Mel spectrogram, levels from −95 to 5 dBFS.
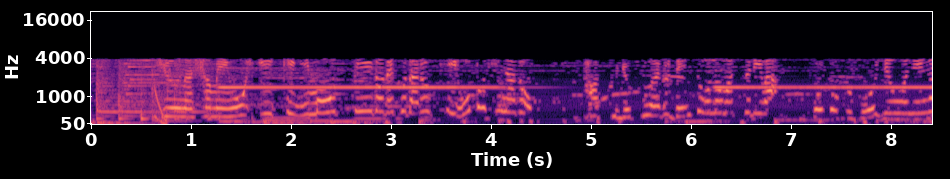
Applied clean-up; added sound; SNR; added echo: classical method spectral subtraction.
